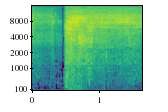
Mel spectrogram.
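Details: A king cobra (Ophiophagus hannah) gives a sudden, loud, breathy hiss that starts at once and holds steady for over a second, airy and high like escaping steam.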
